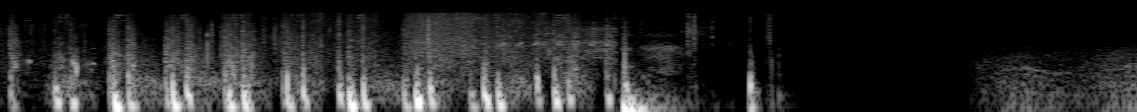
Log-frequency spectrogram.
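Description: In the Red Dead video game, horse hooves clip-clop in a quick, rhythmic series of loud, close thuds for several seconds, then stop abruptly, leaving near silence and a faint soft noise.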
